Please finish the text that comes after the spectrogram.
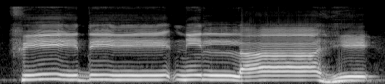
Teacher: দেখুন আল্লাহ শব্দের এই লাম যে আছে, এই মাঝখানে লামের পূর্বের এই হরফটির নিচে জের, তাহলে আল্লাহ শব্দের পূর্বে জের থাকলে আল্লাহ শব্দটিকে বারিক করে পড়তে হয়, অর্থাৎ চিকন করে পড়তে হয়।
